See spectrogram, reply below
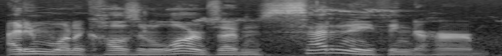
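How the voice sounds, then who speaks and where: A man's voice: mid-range voice, very animated, very fast, sharp tone. An actor playing an awkward, anxious young male doctor in an audio drama, rambling and scolding himself in a flustered, hesitant way. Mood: defensive. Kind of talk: audio drama dialogue with first-person inner monologue.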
